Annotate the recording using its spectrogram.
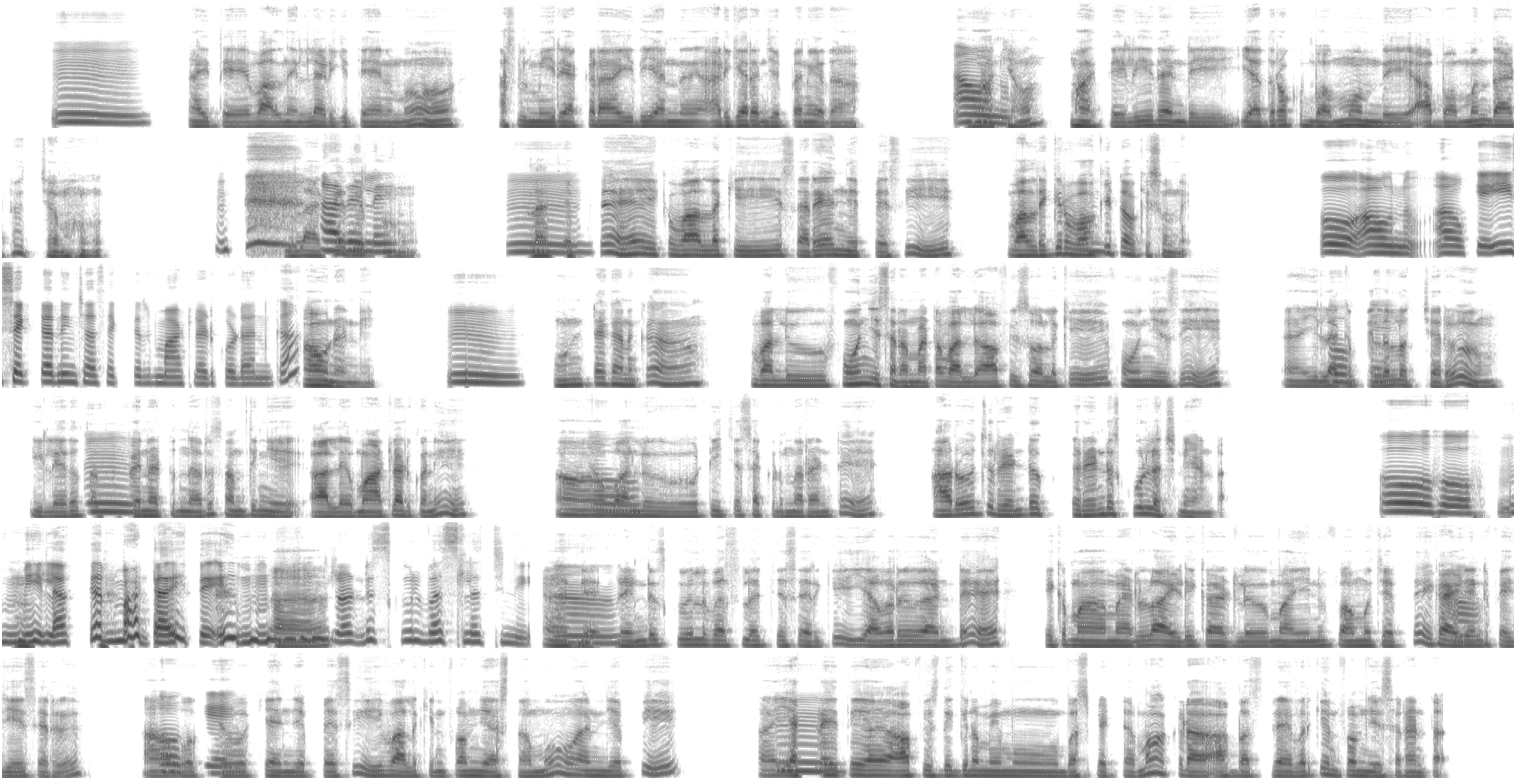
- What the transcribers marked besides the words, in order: giggle; in English: "వాకీ టాకీస్"; in English: "సెక్టార్"; in English: "సెక్టార్"; in English: "సమ్‌థింగ్"; in English: "టీచర్స్"; laughing while speaking: "లక్ అనమాటయితే"; in English: "లక్"; giggle; in English: "యూనిఫార్మ్"; in English: "ఐడెంటిఫై"; in English: "ఇన్ఫార్మ్"; in English: "ఆఫీస్"; in English: "డ్రైవర్‌కి ఇన్ఫామ్"
- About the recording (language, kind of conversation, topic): Telugu, podcast, ప్రయాణంలో తప్పిపోయి మళ్లీ దారి కనిపెట్టిన క్షణం మీకు ఎలా అనిపించింది?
